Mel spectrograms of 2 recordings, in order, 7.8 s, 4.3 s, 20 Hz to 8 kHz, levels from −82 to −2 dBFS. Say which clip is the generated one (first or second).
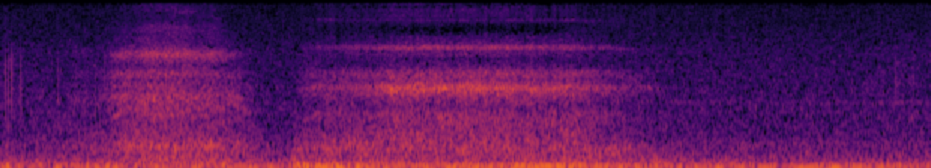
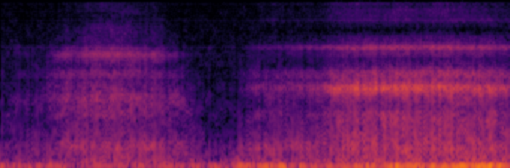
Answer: second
